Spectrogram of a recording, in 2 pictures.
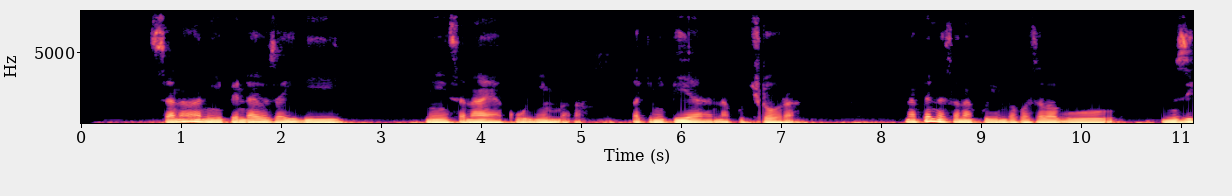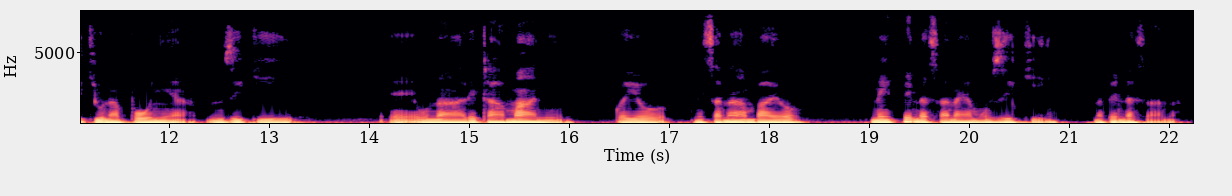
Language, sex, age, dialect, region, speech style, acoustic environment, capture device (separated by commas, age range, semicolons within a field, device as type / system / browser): Swahili, male, 18-24, Tanzania - Dar es Salaam, Tanzania, focused, nature; people talking, mobile / Linux / Chrome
